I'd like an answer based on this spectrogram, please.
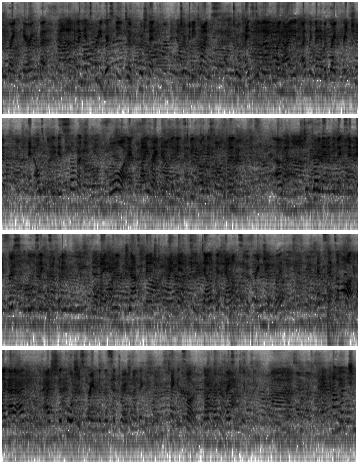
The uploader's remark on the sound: Round Table Interview - iZombie Comic-Con 2016. DCTV Podcasts got the chance to participate in the iZombie Press Room at San Diego Comic-Con.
